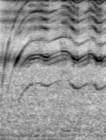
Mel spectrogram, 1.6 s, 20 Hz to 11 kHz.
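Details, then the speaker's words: High-pitched whining dental handpiece that dips and rises in pitch as the bur cuts a cemented fiberglass post at 45° to the incisal edge during an anatomic modified fiber-post core reconstruction. "fazer o corte do pino e dar acabamento no preparo. Então, esse corte desse pino tem que ser em 45º em relação à incisal, né?"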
